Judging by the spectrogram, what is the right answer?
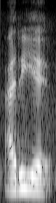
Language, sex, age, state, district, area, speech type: Tamil, female, 45-60, Tamil Nadu, Viluppuram, urban, read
